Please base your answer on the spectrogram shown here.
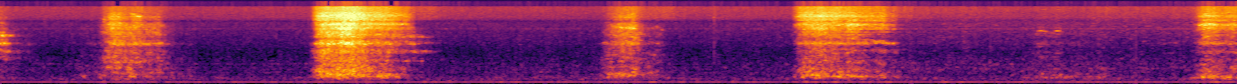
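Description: Slow, deep breaths during a yoga flow, faint and distant, several soft airy swells rising a few seconds apart over a steady low hum in a quiet room.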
